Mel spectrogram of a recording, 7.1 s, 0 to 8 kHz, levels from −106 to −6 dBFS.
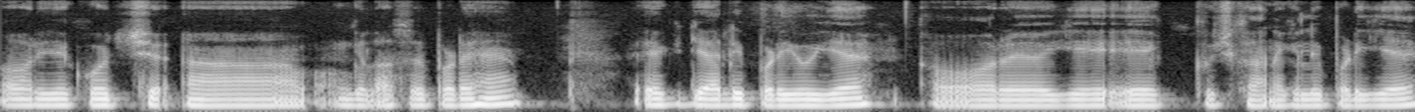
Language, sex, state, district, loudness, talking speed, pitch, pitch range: Hindi, male, Delhi, New Delhi, -16 LUFS, 180 wpm, 120 Hz, 115-125 Hz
